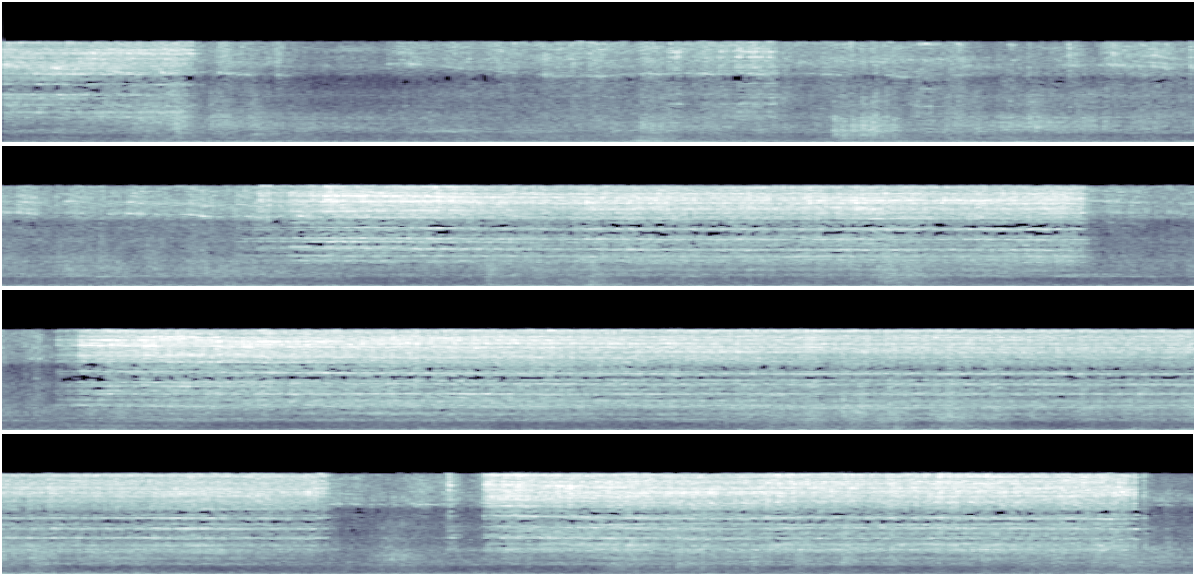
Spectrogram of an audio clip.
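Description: Double-stack intermodal container well cars rolling past at close range: a steady rumble of steel wheels on rail, with a thin high-pitched hiss above it.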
